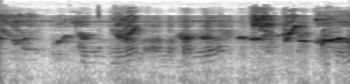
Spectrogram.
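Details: White-rumped shama, Medan type, singing in gacor style in a breeding setting: short varied whistled and chattering notes, rising slurs and squeaky phrases in quick succession.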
